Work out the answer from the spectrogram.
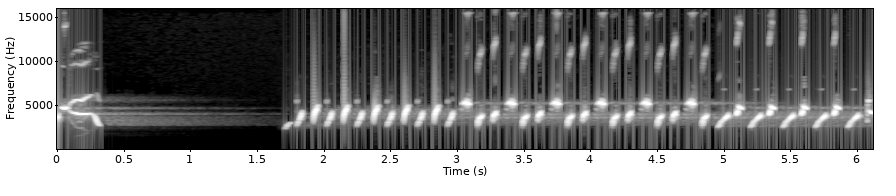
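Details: Goldfinch song opening with a brief twittered note, then after a pause a long, regular trill of bright upswept chirps that grows louder and steadier, nothing else audible.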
